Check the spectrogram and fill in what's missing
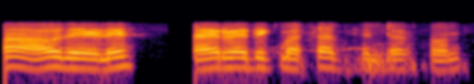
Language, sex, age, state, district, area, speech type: Kannada, male, 18-30, Karnataka, Mysore, rural, conversation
